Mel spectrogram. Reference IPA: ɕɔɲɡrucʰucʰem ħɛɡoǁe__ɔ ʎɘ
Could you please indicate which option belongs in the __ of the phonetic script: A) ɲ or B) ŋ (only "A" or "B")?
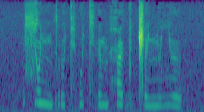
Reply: A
